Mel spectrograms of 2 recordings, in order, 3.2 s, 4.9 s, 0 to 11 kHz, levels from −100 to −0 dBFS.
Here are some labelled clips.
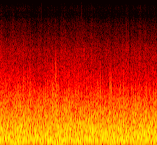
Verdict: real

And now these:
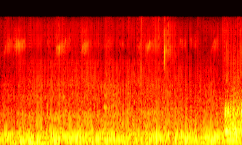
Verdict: fake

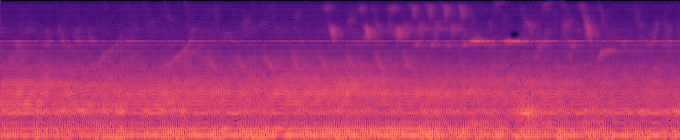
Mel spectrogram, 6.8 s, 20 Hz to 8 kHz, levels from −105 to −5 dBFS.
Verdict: fake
